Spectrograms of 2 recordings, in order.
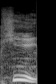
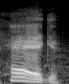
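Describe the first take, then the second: First: The name is said with an 'ee' vowel. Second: The name is said with an 'a' vowel. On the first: The speaker calls it wrong. "it's not Heeg" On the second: The speaker calls it right. "it's Hag"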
